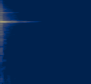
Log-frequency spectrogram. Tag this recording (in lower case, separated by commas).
marimba, percussion, musical instrument, mallet percussion, music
